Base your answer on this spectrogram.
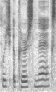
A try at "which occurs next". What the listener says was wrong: All right, if you say which occurs next, then next didn't get any stress, but next is really important here. So we say which occurs next with continuation rise, stress and continuation rise. Which occurs next.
